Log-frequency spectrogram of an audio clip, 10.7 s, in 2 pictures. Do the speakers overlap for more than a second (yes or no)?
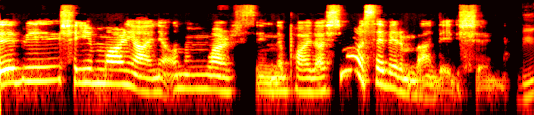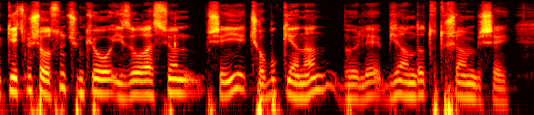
no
